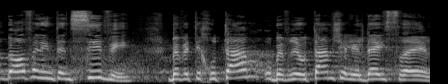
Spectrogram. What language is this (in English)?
Hebrew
